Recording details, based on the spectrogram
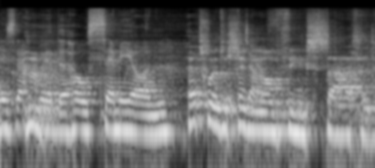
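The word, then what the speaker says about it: Sémillon: in the hunter valley you pronounce semi-on different to other parts of australia yeah i say civil war semillon yeah um like i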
